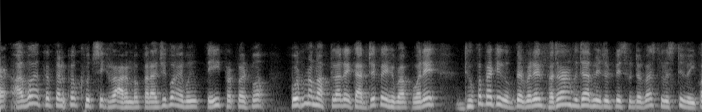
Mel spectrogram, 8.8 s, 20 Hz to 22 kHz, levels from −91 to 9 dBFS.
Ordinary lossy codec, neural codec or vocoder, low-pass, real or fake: Opus, 24 kbps; codec, 16 kHz, 0.5 kbps, FunCodec, trained on LibriTTS, 25 frames a second; 5.4 kHz; fake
